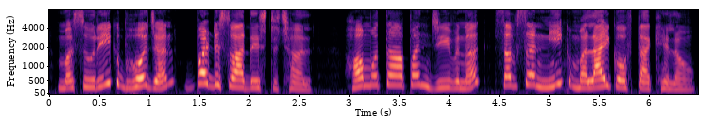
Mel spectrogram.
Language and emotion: Maithili, happy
